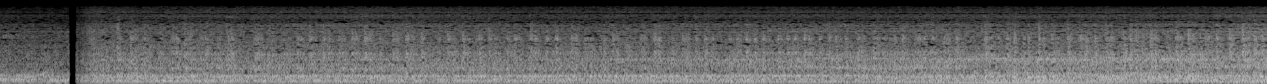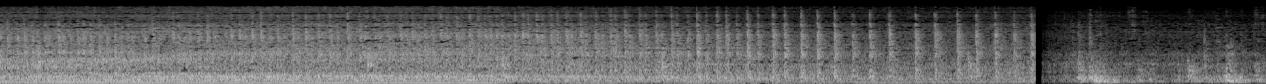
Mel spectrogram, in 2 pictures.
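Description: A tractor trolley engine idles steadily in a loud, continuous low rumble while soil is unloaded, with the sound cutting off abruptly near the end.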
